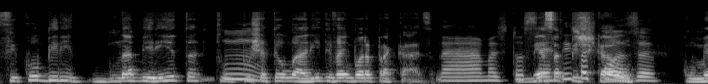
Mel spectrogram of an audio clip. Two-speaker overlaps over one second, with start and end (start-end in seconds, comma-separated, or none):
5.1-6.4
